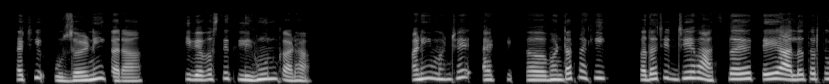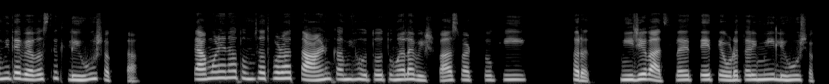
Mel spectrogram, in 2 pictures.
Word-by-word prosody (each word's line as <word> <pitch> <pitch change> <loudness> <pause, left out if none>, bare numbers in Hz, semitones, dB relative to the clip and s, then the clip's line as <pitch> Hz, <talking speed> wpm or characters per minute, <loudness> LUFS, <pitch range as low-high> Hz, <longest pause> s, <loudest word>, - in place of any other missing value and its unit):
त्याची 225 +8 -2
उजळणी 185 - +3
करा, 165 -1 0
ती 175 +7 -12
व्यवस्थित 225 +5 0
लिहून 220 +5 +4
काढा. 180 -7 -1 1.0
आणि 245 +6 +3
म्हणजे 260 +4 -1 0.2
ॲट 215 0 -1 0.3
अ, 205 0 +3
म्हणतात 220 +4 +2
ना 310 - -1
की 295 -1 0 0.4
कदाचित 250 +7 +1
जे 290 +4 +3
वाचलंय 250 0 +2
ते 245 +3 +5
आलं 225 0 +3
तर, 250 - 0
तुम्ही 260 +1 0
ते 275 - +5
व्यवस्थित 235 +4 0
लिहू 210 +4 +2
शकता. - - -9 0.6
त्यामुळे 265 +5 +3
ना, 310 +1 0
तुमचा 275 -1 -1
थोडा 280 0 +3
ताण 215 +2 +4
कमी 235 -1 0
होतो, 220 -2 -1
तुम्हाला 225 +2 +1
विश्वास 195 -1 -2
वाटतो 205 0 -5
की 220 0 -3 0.5
"खरंच, 180 -7 +1 0.3
मी 215 0 +3
जे 235 +3 +4
वाचलंय 210 0 0
ते 220 0 +3
तेवढं 205 -1 +1
तरी 220 0 +1
मी 225 +1 +2
लिहू 210 0 +1
शकतो." 170 -6 -11
220 Hz, 165 wpm, -21 LUFS, 205-250 Hz, 1.0 s, ते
